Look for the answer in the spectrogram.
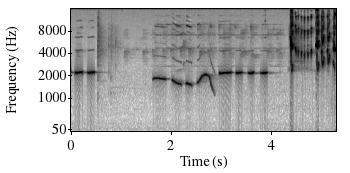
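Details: White-rumped shama whistling clear, steady pure notes in short sequences, with one swooping slide downward, ending in a burst of rapid high sharp notes.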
